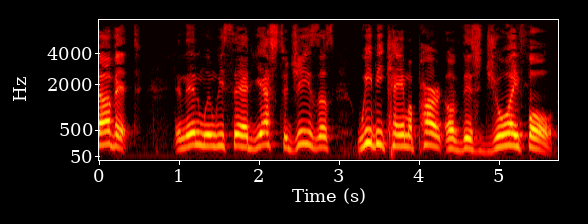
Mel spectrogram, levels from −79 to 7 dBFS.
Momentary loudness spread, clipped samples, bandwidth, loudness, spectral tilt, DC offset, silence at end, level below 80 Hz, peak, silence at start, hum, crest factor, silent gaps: 9 LU; under 0.1%; 7.6 kHz; -25 LUFS; -6 dB/octave; under 0.1%; 0.1 s; -68 dBFS; -8 dBFS; 0 s; none; 16 dB; none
